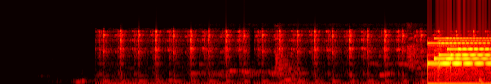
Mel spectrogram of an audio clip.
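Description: Timer sound effect: rapid, even clock ticking at about six ticks a second, then about a second before the end a loud alarm ring cuts in, marking that the time is up.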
